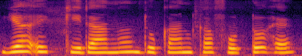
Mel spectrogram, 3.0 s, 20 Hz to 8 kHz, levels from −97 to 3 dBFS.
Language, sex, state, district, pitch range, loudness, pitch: Hindi, female, Jharkhand, Palamu, 235-255 Hz, -16 LUFS, 240 Hz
